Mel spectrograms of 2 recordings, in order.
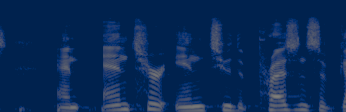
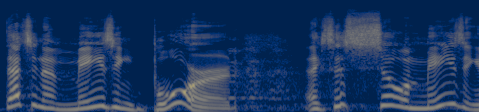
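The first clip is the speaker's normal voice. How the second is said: gushing strangers; 8 semitones higher, 8 dB louder than usual. Retold or imitated. Father imitating strangers gushing over his daughter's board. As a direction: praise a toddler's toy with delight.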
